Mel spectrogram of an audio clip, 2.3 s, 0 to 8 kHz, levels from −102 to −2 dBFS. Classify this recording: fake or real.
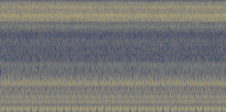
real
